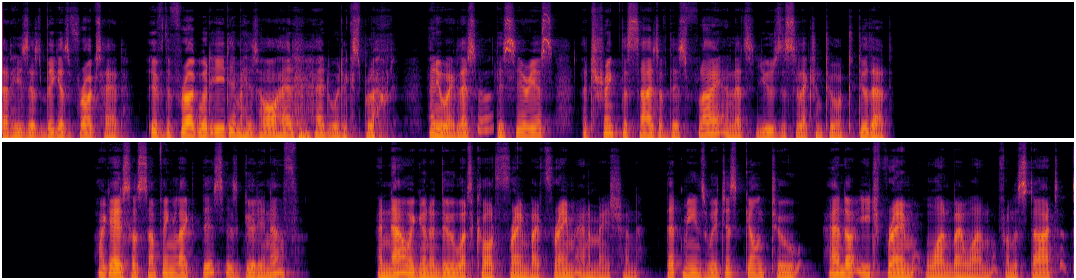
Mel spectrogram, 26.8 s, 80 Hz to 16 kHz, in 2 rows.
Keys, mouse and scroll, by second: 9.9-14.8 drag, 17.1-18.5 drag, 24.4 click.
